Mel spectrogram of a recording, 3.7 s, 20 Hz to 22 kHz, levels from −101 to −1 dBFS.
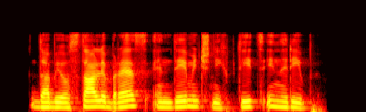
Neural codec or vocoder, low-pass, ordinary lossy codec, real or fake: none; 7.2 kHz; none; real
